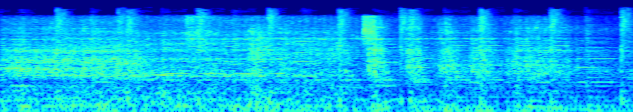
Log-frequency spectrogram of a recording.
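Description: Truck engine sound effect with reversing beeps, laid over background music that has a steady beat of about two strokes a second.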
